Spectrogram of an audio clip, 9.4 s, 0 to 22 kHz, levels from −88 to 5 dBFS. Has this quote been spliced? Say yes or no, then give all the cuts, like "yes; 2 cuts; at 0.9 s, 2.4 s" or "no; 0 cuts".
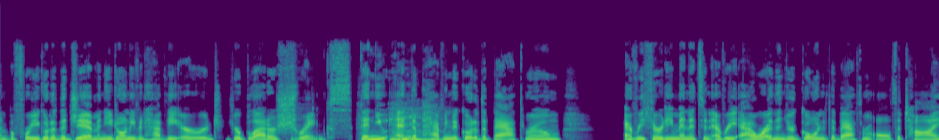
yes; 1 cut; at 3.5 s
